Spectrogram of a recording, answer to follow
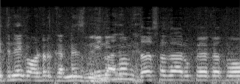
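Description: A man talking: ongoing speech with no other distinct sound.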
